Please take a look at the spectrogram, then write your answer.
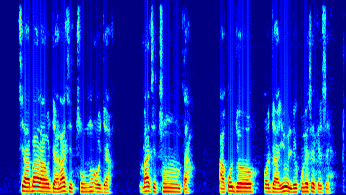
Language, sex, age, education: Yoruba, male, 30-45, tertiary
